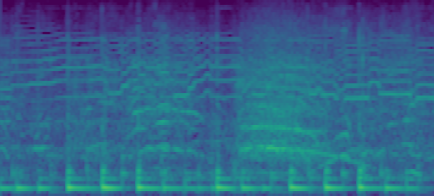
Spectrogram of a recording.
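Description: Traditional Khmer boxing ring music: a reedy wind instrument, the sralai, plays a wavering melody over a steady drum beat of about three beats a second. The crowd shouts briefly near the middle.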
